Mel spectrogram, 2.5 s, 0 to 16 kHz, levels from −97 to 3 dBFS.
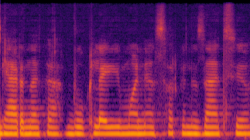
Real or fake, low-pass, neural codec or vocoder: fake; 14.4 kHz; autoencoder, 48 kHz, 128 numbers a frame, DAC-VAE, trained on Japanese speech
